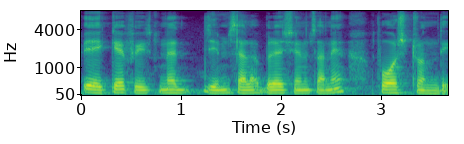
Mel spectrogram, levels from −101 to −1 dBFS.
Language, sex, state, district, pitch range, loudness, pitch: Telugu, male, Andhra Pradesh, Visakhapatnam, 105-110 Hz, -18 LUFS, 105 Hz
